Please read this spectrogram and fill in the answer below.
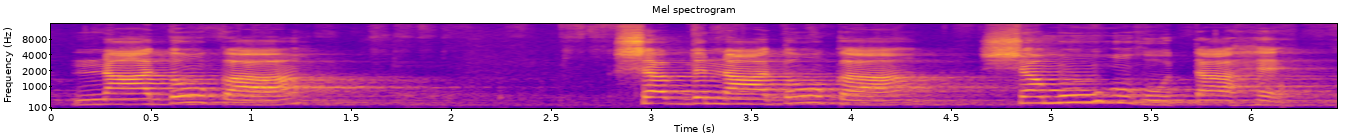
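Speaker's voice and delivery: very slow, spaced-out dictation; measured word-by-word dictation with long pauses. Shown as a demonstration. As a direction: draw out each word for students writing it down. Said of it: "लिखा हम बोल रहे हैं".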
